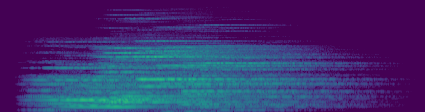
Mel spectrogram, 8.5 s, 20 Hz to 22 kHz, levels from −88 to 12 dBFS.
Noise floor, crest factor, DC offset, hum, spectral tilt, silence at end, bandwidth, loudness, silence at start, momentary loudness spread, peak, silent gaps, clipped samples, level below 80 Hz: -82 dBFS; 18 dB; under 0.1%; none; -3.5 dB/octave; 1.9 s; 16 kHz; -27 LUFS; 0.6 s; 20 LU; -12 dBFS; none; under 0.1%; -66 dBFS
